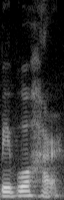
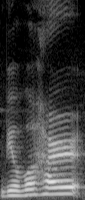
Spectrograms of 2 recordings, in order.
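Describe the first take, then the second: First: The middle w sound is changed when spoken. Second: The middle w sound is kept as written. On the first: The speaker calls it wrong. "কিন্তু আমি কওঁতে আমি কওঁ ব্যৱহাৰ" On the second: The speaker calls it right. "আমি ৱ ঠিকে লিখোঁ"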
